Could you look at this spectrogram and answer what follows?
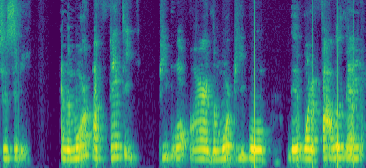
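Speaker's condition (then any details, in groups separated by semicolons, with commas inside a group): Cerebral palsy; from birth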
